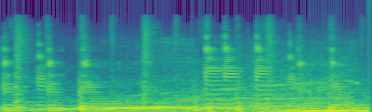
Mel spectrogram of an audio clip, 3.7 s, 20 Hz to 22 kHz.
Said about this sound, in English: We're going to take you around the racetrack now. Speed ranging up to 135 miles an hour. We'll explain each turn, what gear we're in, what RPM, and what speed we're in. Here we go. We're in first gear.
